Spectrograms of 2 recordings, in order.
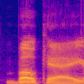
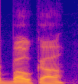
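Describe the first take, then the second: First: "bokeh" pronounced to rhyme with okay; bokeh as BOH-kay. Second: "bokeh" pronounced BOH-kuh, unstressed last vowel. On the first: Teacher explaining aperture, offers "bokeh" as BOH-kay. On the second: Teacher explaining aperture, adds alternative "bokeh" as BOH-kuh. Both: Shown as a demonstration. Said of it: "It's pronounced bokeh or bokeh".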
